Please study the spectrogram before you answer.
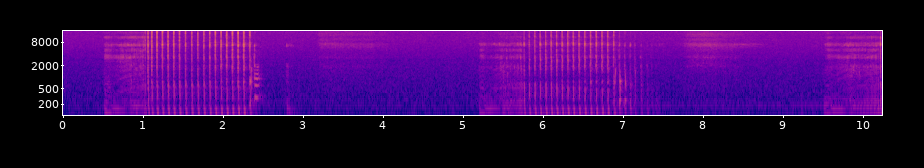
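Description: Loud, low, fluttering snores from an English Bulldog come in long rasping breaths. Each vibrating snore lasts around a second and a half, with quiet breathing gaps of several seconds between them.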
